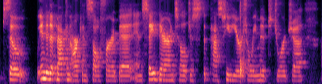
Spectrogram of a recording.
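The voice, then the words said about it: Southern American accent. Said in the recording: “spent most of my life down in the South. That's where my accent comes from ... I'm trying to learn how to tone it down a little bit. But anytime I get excited, it comes right back out”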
